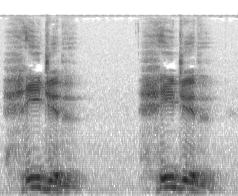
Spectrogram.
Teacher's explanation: Notice the sound, the qalqala of the jim, and then the lightness of the ra.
